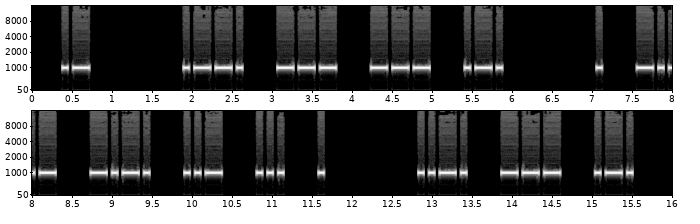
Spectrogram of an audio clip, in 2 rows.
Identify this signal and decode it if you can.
Morse code, heard as a keyed tone, about 18 wpm, spaced as for 12 wpm, 1000 Hz. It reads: A POOR EXCUSE FOR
